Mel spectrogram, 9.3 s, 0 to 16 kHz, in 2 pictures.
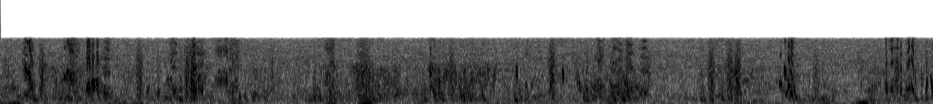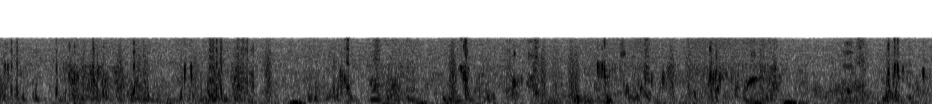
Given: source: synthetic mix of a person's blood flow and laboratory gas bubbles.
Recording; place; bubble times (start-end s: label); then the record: Doppler ultrasound of blood flow; subclavian vein
0.04-0.60 s: bubbles
0.70-1.33 s: bubbles
1.50-2.02 s: bubbles
2.09-2.50 s: bubbles
2.54-2.70 s: bubbles
2.77-3.25 s: bubbles
3.48-3.76 s: bubbles
3.86-4.18 s: bubbles
4.32-4.41 s: bubbles
4.43-5.46 s: bubbles
5.54-5.96 s: bubbles
6.18-6.79 s: bubbles
6.86-7.39 s: bubbles
7.58-8.05 s: bubbles
8.10-8.62 s: bubbles
8.82-9.04 s: bubbles
9.07-9.32 s: bubbles
From the record:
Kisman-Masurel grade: 342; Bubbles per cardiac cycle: rolling drumbeat, 9 or more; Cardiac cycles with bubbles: 100%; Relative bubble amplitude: moderate (0.250 to 0.450); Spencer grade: 3 (all of the cardiac periods contain showers or single bubble signals, but not dominating or overriding the cardiac motion signals); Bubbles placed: anywhere in the cardiac cycle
